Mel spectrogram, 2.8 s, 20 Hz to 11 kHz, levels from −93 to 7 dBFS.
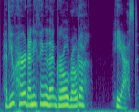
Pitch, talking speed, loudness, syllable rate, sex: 225 Hz, 215 wpm, -14 LUFS, 6.3 syllables/s, female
